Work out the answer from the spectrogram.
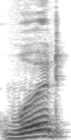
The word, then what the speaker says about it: would: The same three words would, could, should, the L is silent. Okay.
